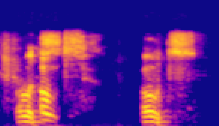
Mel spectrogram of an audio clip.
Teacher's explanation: Instead of woats, it's O. Start off with an O sound only.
